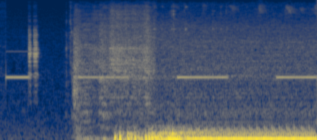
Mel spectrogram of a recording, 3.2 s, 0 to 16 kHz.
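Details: Subaru after replacing failed cylinder 3 ignition coil (P0303) and resetting ECU: brief chime, short crank, catches quickly into smooth even idle, a little squeak; no codes, normal start.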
